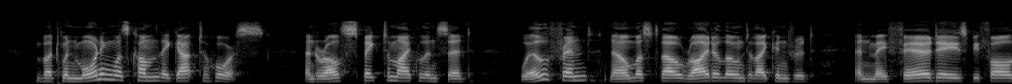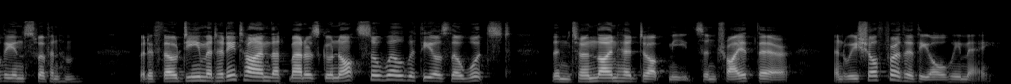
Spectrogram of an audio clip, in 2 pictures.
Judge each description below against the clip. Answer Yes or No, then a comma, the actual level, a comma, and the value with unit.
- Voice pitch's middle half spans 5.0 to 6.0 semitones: No, average, 3.2 semitones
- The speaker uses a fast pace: Yes, fast, 210 wpm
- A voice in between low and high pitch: Yes, medium, 150 Hz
